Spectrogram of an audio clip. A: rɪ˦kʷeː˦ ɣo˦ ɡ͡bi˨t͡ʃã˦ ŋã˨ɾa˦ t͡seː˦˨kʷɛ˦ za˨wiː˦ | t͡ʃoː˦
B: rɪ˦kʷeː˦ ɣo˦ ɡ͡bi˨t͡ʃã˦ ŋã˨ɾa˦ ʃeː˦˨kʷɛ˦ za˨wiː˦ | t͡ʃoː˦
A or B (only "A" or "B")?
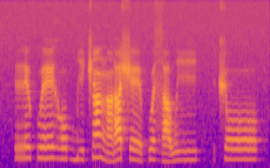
B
